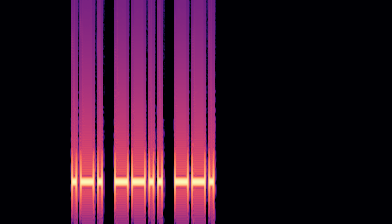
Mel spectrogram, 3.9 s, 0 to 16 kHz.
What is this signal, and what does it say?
Morse code, heard as a keyed tone, about 28 wpm, 700 Hz. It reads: RZG
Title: USA Call Sign Postfixes - 3 Letters 28wpm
